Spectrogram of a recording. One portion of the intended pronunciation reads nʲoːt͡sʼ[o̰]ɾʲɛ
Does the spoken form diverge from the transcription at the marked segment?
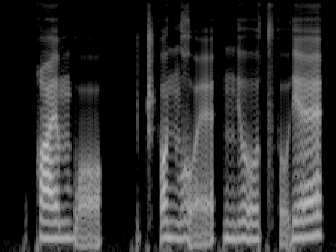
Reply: no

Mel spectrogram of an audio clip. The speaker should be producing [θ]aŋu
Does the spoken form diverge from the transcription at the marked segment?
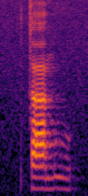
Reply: yes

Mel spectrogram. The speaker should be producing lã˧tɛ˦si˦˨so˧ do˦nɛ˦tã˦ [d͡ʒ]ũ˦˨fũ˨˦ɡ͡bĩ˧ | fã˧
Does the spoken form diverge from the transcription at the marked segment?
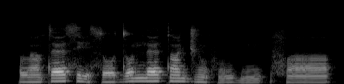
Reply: no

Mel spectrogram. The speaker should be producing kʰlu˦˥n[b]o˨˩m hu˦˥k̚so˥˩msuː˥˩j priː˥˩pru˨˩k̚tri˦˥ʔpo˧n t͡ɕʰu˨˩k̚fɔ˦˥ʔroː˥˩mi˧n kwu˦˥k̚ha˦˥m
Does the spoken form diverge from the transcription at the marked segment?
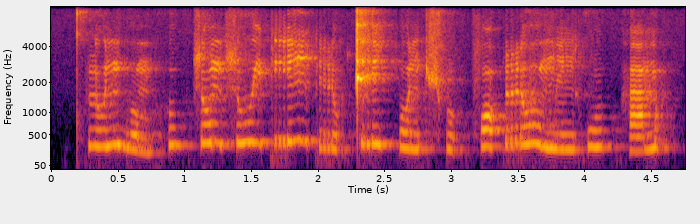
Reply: no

